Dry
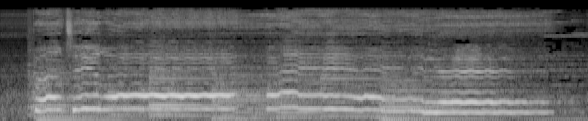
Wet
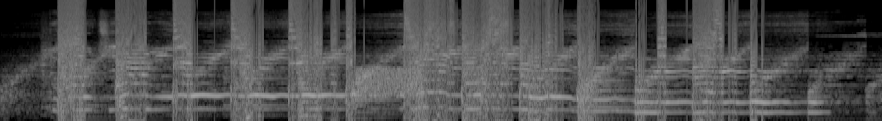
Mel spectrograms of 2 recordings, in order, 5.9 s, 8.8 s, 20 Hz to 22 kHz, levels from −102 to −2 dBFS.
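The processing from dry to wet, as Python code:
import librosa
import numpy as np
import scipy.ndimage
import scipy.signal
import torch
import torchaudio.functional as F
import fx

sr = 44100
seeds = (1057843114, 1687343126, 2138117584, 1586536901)

y = fx.rider(x, sr, range_db=4, speed_s=0.5)
y = fx.filter_lfo_bandpass(y, sr, shape='saw_up', hz=2.6, low_hz=990.0, high_hz=4700.0, q=4.9)
y = fx.stretch_vocoder(y, sr, factor=1.5)
y = (np.mod(10.0 ** (40.0 / 20.0) * y + 1.0, 2.0) - 1.0) / 10.0 ** (40.0 / 20.0)
y = fx.spec_paint(y, sr, seeds[0], shape='noise', start_s=3.55, length_s=0.67, low_hz=830.0, high_hz=2200.0, level_db=-51.0)
y = y * 10.0 ** (5.0 / 20.0)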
